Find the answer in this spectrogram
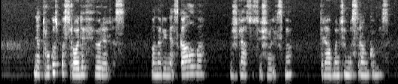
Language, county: Lithuanian, Panevėžys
